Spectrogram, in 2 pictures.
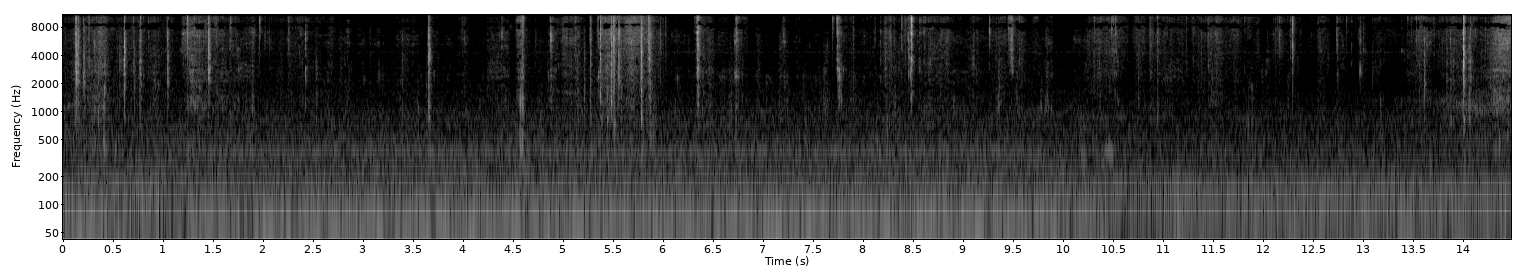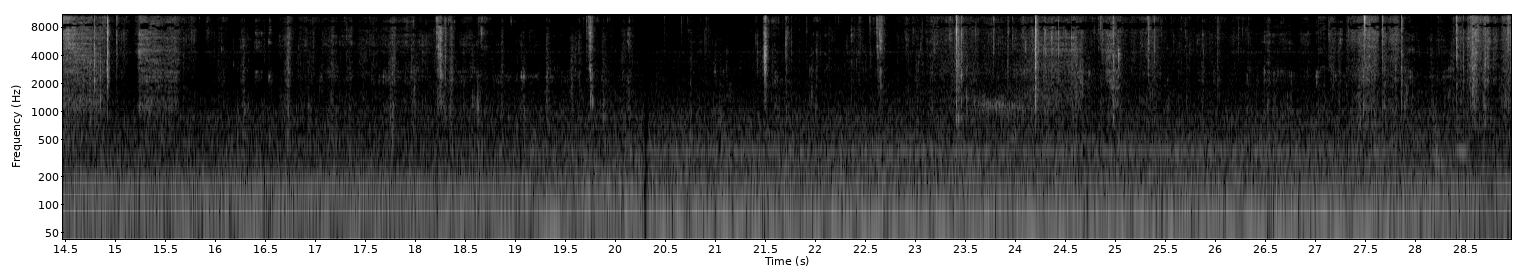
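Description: A person biting into and chewing a fried spicy chicken sandwich dressed with lettuce and gravy, with crunches and wet chewing, over a steady low hum.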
